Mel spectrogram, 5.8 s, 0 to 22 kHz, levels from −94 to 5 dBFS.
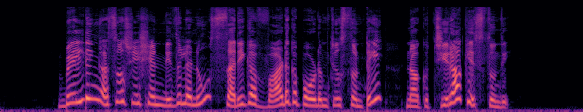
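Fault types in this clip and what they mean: No faults detected in this speech recording; nothing to list.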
